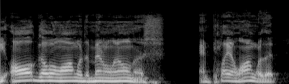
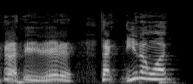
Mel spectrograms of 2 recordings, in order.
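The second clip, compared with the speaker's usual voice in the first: usual speaking voice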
